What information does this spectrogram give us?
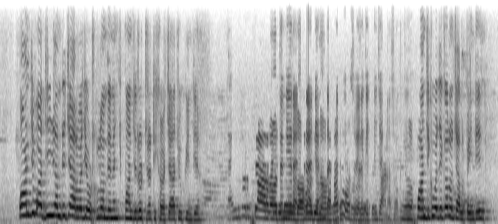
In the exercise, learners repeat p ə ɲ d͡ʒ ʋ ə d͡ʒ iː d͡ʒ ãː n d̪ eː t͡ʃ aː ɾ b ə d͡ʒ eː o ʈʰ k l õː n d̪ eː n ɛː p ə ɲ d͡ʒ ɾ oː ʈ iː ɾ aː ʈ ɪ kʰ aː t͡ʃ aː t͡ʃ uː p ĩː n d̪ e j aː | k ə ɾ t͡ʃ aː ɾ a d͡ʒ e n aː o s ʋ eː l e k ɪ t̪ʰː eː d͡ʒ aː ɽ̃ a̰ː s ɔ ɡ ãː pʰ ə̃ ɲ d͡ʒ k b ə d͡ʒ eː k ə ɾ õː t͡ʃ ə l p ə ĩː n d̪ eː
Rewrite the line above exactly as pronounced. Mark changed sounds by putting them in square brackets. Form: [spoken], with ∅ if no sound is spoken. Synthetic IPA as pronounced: p ə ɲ d͡ʒ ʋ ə d͡ʒ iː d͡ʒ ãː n d̪ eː t͡ʃ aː ɾ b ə d͡ʒ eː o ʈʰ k l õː n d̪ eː n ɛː p ə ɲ d͡ʒ ɾ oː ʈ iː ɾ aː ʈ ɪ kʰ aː t͡ʃ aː t͡ʃ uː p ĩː n d̪ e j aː | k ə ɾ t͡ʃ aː ɾ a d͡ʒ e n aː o s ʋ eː l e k ɪ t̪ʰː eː d͡ʒ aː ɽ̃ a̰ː s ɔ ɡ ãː [p] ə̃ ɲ d͡ʒ k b ə d͡ʒ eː k ə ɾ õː t͡ʃ ə l p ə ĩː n d̪ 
